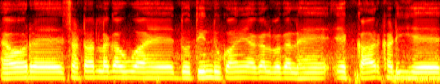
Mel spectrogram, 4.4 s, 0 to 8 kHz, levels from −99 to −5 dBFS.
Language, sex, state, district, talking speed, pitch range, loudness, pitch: Hindi, male, Uttarakhand, Uttarkashi, 175 wpm, 160-165 Hz, -13 LUFS, 160 Hz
